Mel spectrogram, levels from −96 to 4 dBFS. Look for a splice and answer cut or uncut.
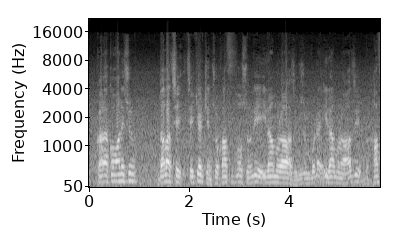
uncut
